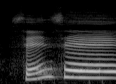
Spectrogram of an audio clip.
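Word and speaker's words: せんせい: 선생님은 바램 어떻게 썼죠 센세 라고 길게 발음 했어요 선생님이다 센세 에다 선생님이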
